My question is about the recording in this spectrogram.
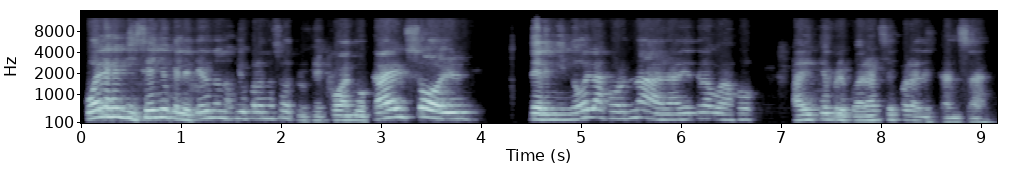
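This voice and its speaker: Torah teacher, mellow, slow emphatic phrasing, rhetorical questions, reverberant room. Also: mid-range voice, expressive. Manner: asks the class rhetorical questions. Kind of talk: teaching a scripture class. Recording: roomy echo.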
